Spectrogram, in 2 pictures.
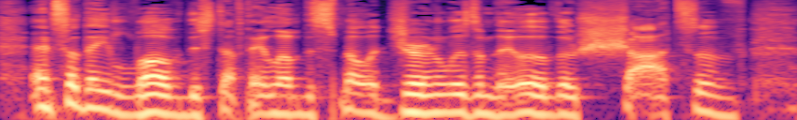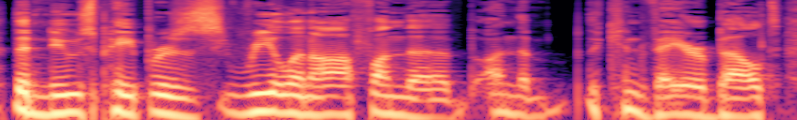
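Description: This man has an unremarkable speaking voice, fairly high in pitch, with fairly even intonation. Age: 50s. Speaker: film podcaster and critic. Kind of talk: casual monologue. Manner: rambling, frequent fillers.

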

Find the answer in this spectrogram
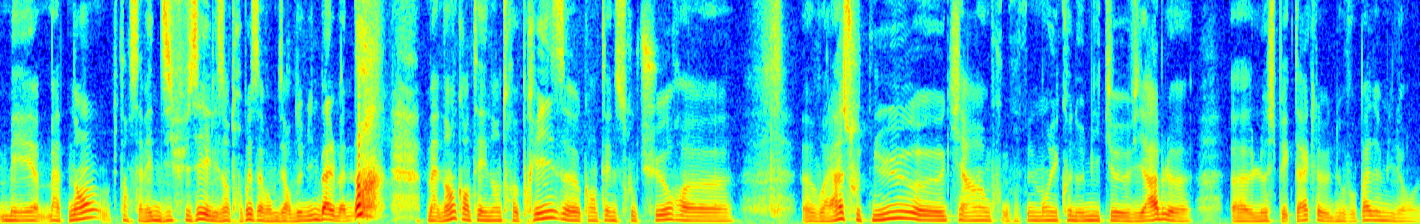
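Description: Recorded very cleanly against silence, a woman speaks fairly quickly in a very deep, low voice with a dark, mellow tone, ordinary pitch variation and big swings in loudness. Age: 30s. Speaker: improv performer and producer. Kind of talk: interview.

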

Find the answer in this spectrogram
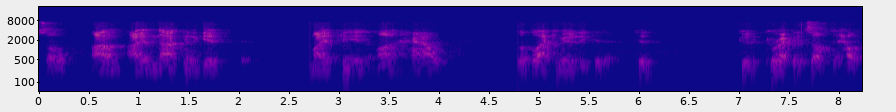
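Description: A man with a strong Brooklyn accent talks at a moderate pace, leaving long, frequent pauses. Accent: strong old school Brooklyn. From Brooklyn, New York. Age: 40s. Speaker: city worker and podcaster. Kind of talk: casual chat. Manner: talkative.

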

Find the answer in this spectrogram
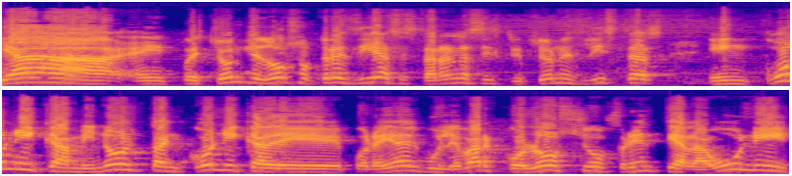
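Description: A man talks in an animated tone and a high voice with lively intonation, at a moderate pace with hardly any pauses. Noticeable background noise is present. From Mexico. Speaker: sports radio host. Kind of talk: casual sports talk show.

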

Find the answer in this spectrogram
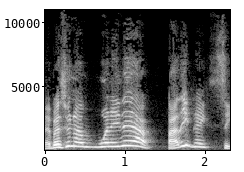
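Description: A man speaks with a Rioplatense accent. His pace is fairly slow. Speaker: psychology student, guest. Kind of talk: casual chat. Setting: Skype call.

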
